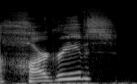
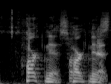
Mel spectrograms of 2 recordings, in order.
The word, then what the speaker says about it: Harkness: and she is Agatha Hargreaves. Is that correct, Sean? Harkness. Thank you. I said that wrong the first time. I said it wrong again the second time. Just like a Captain Jack Harkness.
